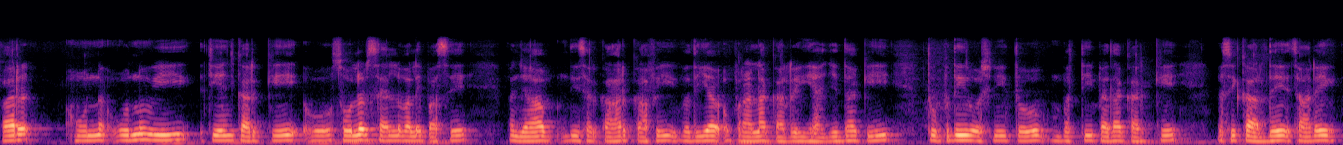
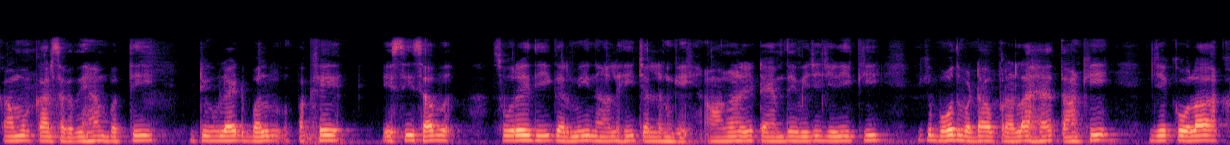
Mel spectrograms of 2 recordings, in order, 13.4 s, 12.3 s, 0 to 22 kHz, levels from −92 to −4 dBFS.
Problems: none marked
